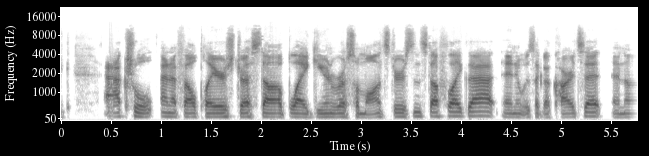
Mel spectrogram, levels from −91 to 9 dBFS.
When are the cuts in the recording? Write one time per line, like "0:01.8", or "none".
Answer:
none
